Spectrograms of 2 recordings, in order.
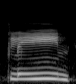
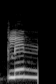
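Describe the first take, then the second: First: The vowel is a long 'ee' sound. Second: The vowel is short, like in 'lip'. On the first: The speaker calls it right. "बड़ी ई की जैसे पढ़ रहे हैं" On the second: The speaker calls it wrong. "क्लीन नहीं"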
